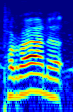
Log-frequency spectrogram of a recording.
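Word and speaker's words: Parana: comes on or Thiago piranha on his shirt not actually spelled like the animal p-a-r-a-n-a this is surname but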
